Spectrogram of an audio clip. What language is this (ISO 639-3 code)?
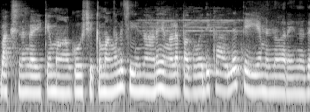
mal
